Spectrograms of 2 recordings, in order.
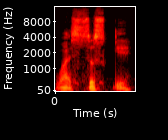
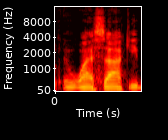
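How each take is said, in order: First: The name is said in the original Polish way. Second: The name is said in an anglicized way. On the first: This is how the name is meant to be said. "it's supposed to be pronounced Wysuski" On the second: This is how the family usually says it. "I go with the Wysocki route"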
